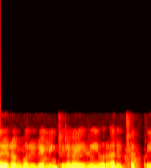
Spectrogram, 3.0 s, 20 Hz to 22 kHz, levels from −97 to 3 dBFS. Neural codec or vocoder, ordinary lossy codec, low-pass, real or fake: none; none; 7.2 kHz; real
